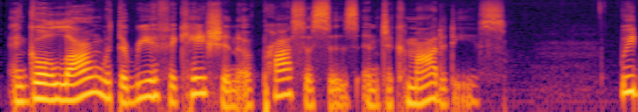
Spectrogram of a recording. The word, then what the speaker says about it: reification: Reification, pronounced reification, is what happens when you think of anything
